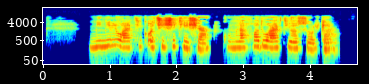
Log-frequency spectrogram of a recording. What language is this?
Mingrelian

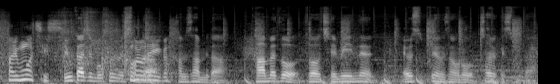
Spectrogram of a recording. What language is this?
Korean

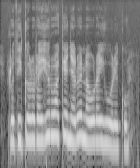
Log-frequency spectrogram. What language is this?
Kikuyu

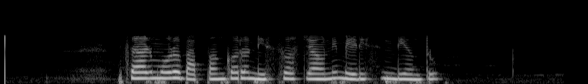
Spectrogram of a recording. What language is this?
Odia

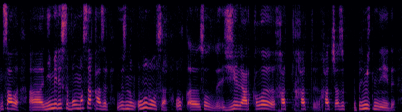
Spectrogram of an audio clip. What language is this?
Kazakh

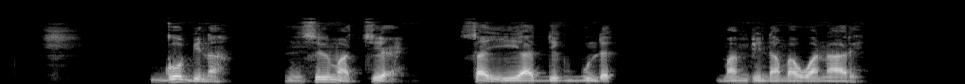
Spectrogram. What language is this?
Kwasio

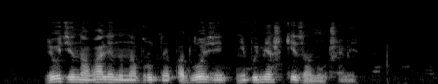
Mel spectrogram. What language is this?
Belarusian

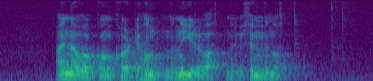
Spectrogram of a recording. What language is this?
Faroese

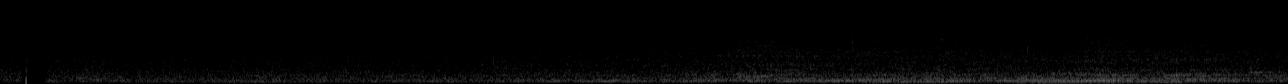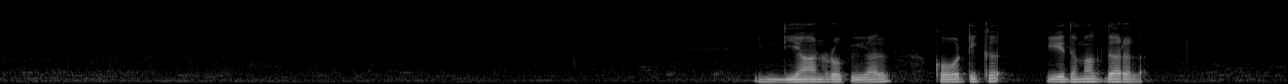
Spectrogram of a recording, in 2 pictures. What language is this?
Sinhala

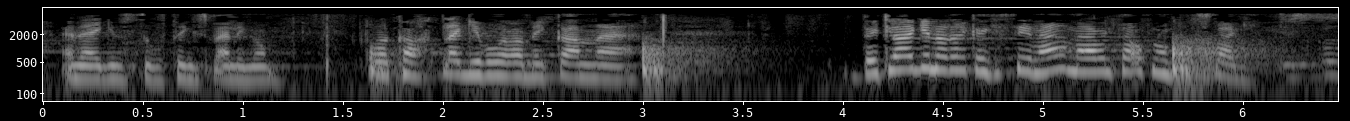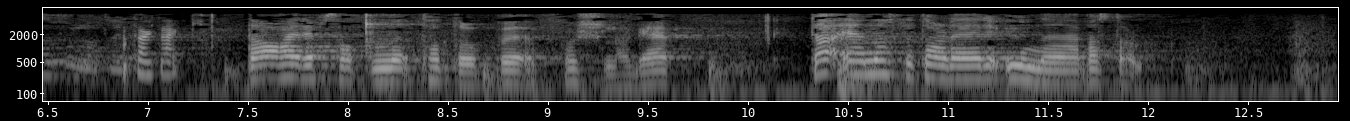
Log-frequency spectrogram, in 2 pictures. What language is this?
Norwegian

